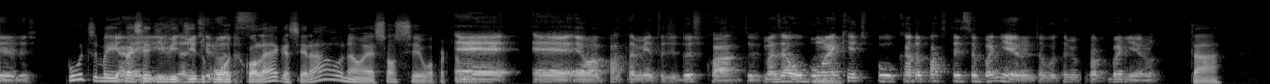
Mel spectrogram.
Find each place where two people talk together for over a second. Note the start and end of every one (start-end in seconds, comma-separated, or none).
1.1-2.6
